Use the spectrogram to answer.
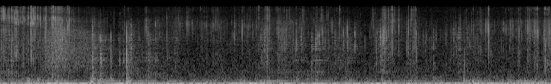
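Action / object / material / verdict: scrape / plastic gel bead eye mask with fabric trim / plastic, gel / none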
